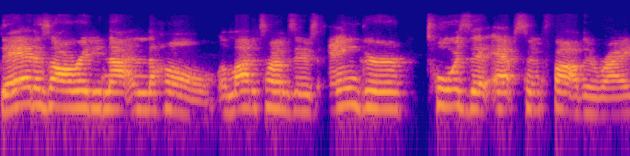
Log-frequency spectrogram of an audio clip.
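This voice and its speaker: A normal speaking voice from a woman, fairly high in pitch, fairly quick, with ordinary pitch variation. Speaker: spoken word poet; medical professional. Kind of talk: casual talk to camera explaining a poem.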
